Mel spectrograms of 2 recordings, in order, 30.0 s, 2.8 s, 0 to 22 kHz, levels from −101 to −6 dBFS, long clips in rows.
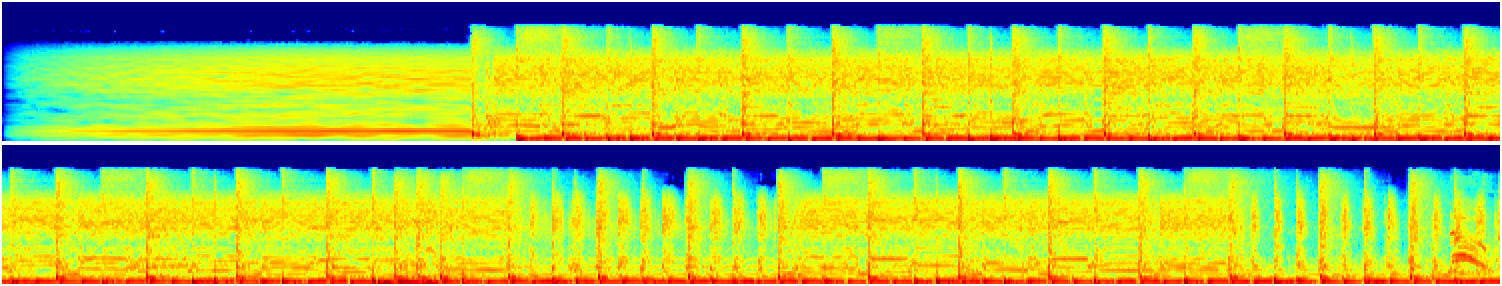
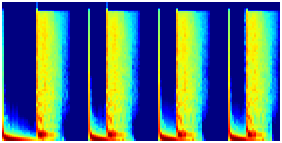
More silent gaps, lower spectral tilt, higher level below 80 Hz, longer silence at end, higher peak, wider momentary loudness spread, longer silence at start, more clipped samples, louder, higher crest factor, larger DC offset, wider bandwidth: second, none vs 0.68-0.86 s, 1.38-1.56 s, 2.08-2.26 s; about the same, -4.5 dB/octave vs -5.5 dB/octave; second, -28 dBFS vs -18 dBFS; second, 0 s vs 0.15 s; about the same, -2 dBFS vs 0 dBFS; second, 6 LU vs 9 LU; first, 0.35 s vs 0 s; neither; second, -18 LUFS vs -15 LUFS; about the same, 16 dB vs 14 dB; neither; second, 11 kHz vs 17 kHz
